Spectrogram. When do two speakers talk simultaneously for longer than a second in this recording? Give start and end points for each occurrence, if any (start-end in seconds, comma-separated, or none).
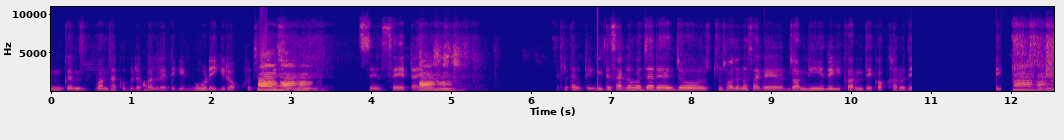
none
